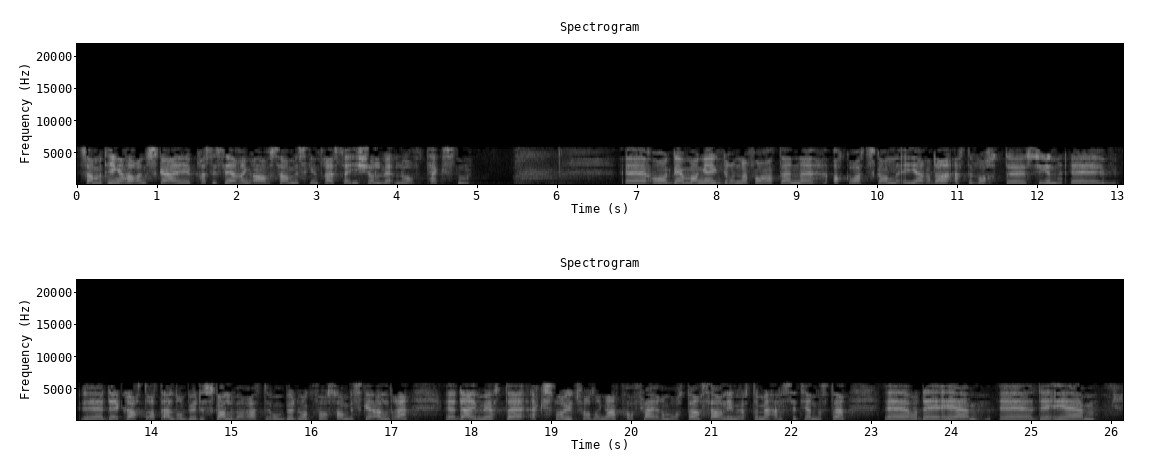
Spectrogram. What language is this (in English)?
Norwegian Nynorsk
